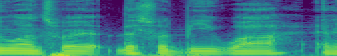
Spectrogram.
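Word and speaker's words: は: what's going on there the hirana wa therefore has two pronunciations wa in the topic position and ha in most other positions okay I don't think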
